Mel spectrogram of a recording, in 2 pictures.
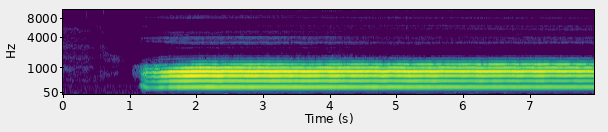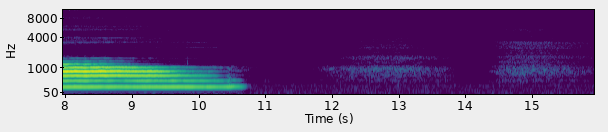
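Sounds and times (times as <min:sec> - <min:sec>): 
brief breath before chanting: 0:00.0 - 0:01.0, 0:11.8 - 0:15.9
single sustained Om chanted by one voice to close a yoga practice: 0:01.1 - 0:10.8.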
